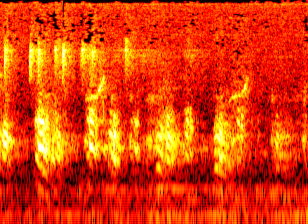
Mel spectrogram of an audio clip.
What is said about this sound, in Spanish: esos ladridos que se oyen ahí arriba. Las imperiales fueron un emblema heráldico y sobre todo un emblema de la conservación en las últimas décadas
